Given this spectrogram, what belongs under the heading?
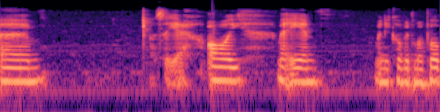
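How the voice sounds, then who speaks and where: A woman's very slow, fairly low-pitched, monotone delivery with flat intonation and long, frequent pauses, over noticeable background noise. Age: 20s. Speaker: craft podcaster. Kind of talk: casual monologue. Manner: hesitant, many fillers.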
